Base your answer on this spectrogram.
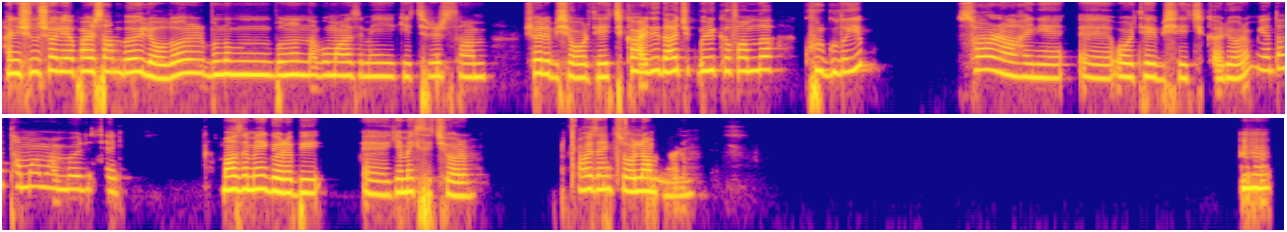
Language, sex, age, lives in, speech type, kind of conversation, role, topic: Turkish, female, 20-24, Poland, conversation, unstructured, none, Yemek yapmayı sever misin, en çok hangi yemeği yapmayı seversin?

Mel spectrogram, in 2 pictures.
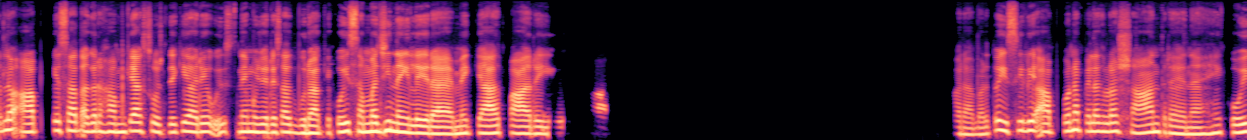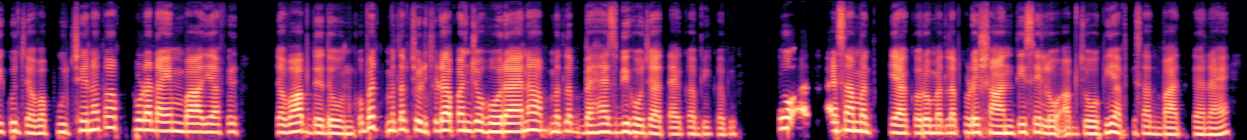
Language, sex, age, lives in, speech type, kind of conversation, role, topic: Hindi, female, 30-34, India, conversation, advice, advisor, मैं अपनी खोई हुई भावनाओं को स्वीकार करके आगे कैसे बढ़ूं?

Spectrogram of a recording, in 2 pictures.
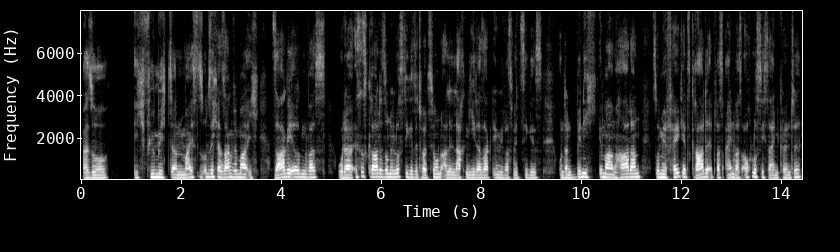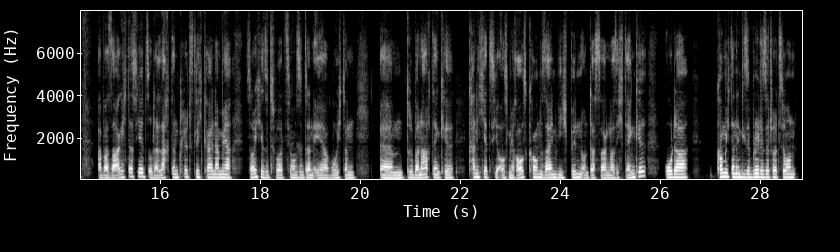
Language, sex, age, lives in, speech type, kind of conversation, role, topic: German, male, 25-29, Germany, conversation, advice, user, Wie finde ich den Mut, authentisch zu handeln?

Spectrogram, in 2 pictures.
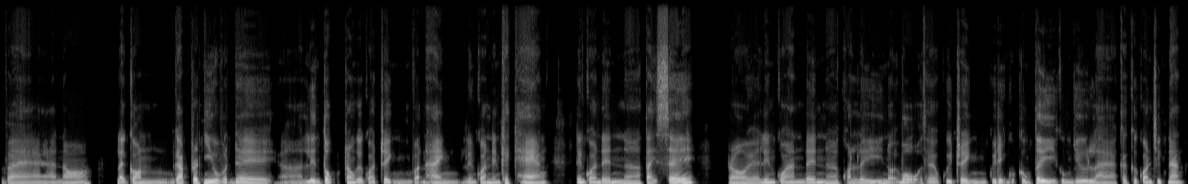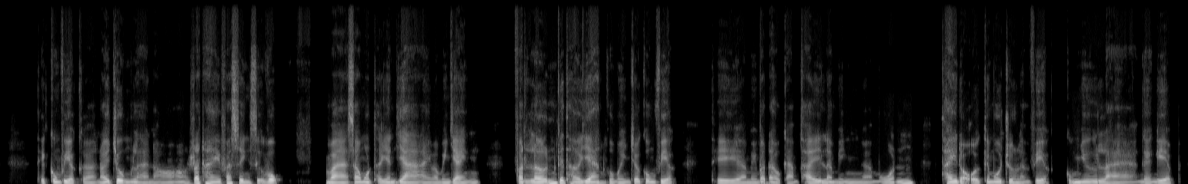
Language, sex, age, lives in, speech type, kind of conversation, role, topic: Vietnamese, male, 30-34, Vietnam, conversation, advice, user, Làm sao vượt qua nỗi sợ đổi nghề khi đang ở giữa chặng đường sự nghiệp?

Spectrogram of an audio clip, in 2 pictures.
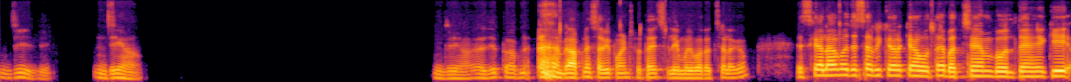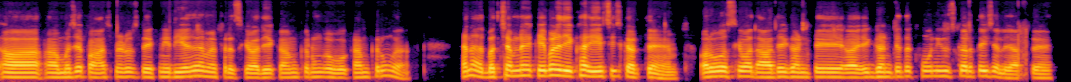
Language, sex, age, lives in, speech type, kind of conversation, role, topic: Hindi, male, 20-24, India, conversation, podcast, host, Aap apne bachchon ko zyada screen use aur jaankari ki bharmaar se kaise bachate ho?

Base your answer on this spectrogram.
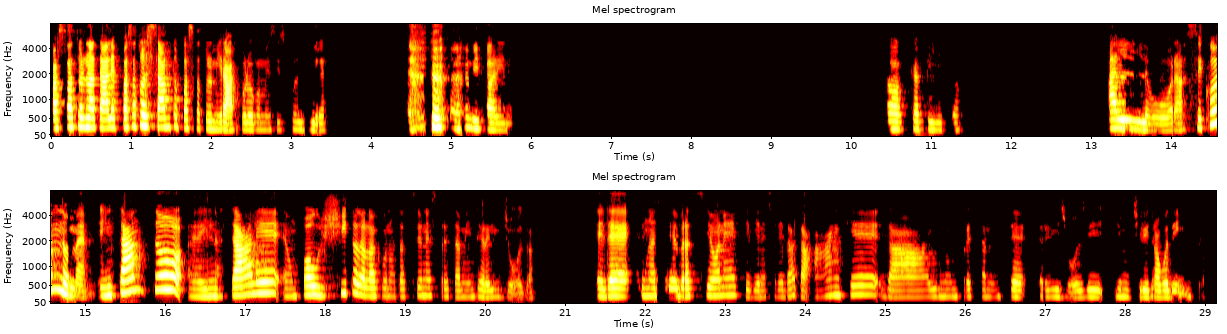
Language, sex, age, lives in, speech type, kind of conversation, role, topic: Italian, female, 30-34, Italy, conversation, unstructured, none, Quale festa religiosa ti dà più gioia?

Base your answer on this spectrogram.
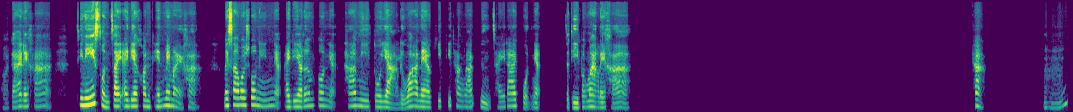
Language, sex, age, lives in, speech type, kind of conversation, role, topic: Thai, female, 40-44, United States, read, expert-assistant, asker, ทำไมยอดไลก์ในเพจเฟซบุ๊กของเราลดลงกะทันหัน? มีปัจจัยอะไรที่ควรตรวจสอบบ้าง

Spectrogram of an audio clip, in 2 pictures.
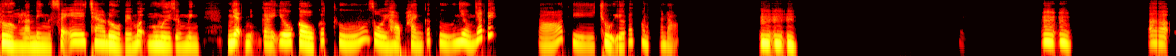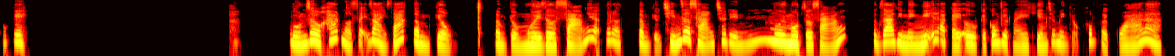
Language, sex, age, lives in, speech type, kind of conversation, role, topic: Vietnamese, female, 25-29, Vietnam, conversation, advice, user, Làm thế nào để thích nghi với việc phải làm việc từ xa sau nhiều năm làm việc tại văn phòng?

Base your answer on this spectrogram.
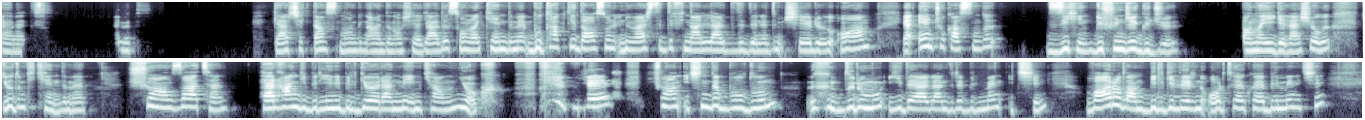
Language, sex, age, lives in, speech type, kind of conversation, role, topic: Turkish, female, 30-34, Netherlands, conversation, podcast, guest, Sınav kaygısıyla başa çıkmak için hangi yöntemleri kullanıyorsun?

